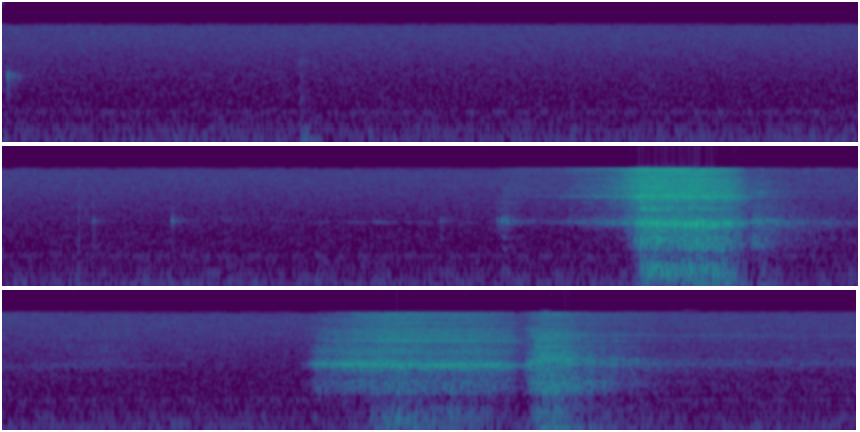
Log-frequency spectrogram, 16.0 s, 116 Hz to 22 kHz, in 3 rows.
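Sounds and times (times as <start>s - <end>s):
person snoring: 8.8s - 10.5s, 12.6s - 15.0s.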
